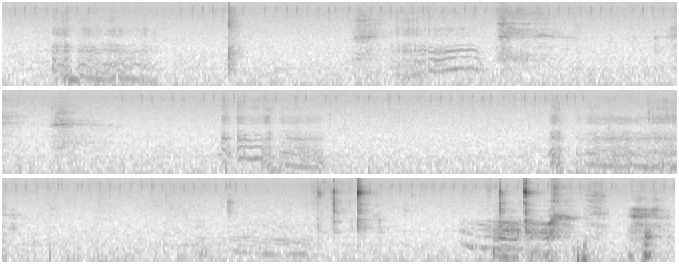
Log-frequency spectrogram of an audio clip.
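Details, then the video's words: Daisy, a fat cat, snoozing in a room and snoring loudly enough to make watching a film hard: rasping, rising snores every two to three seconds, with a few clicks and louder bursts near the end. "Snoring fatty cat"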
